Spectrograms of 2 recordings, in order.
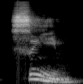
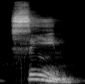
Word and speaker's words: scene: Scene. Very common word. Scene. C is silent.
